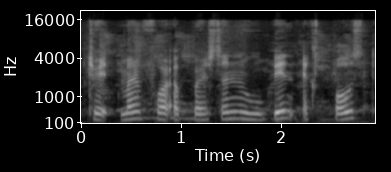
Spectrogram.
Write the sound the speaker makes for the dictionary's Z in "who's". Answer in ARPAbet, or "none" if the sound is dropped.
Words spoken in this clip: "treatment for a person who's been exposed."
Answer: none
